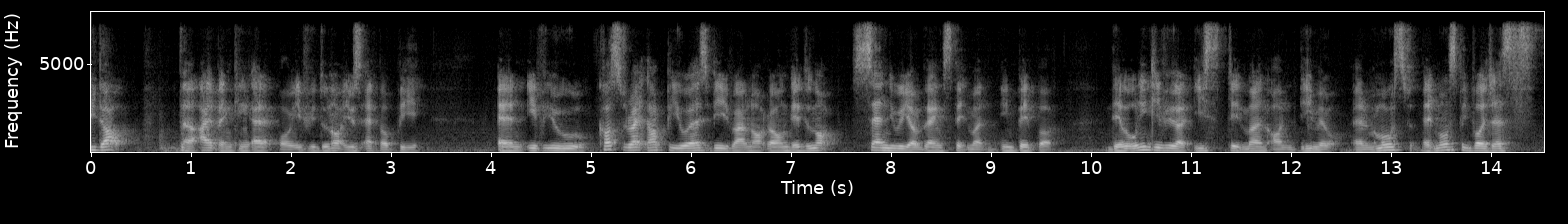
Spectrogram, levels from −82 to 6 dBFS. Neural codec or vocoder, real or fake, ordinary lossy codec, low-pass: codec, 16 kHz in and 24 kHz out, 0.8 kbps, FocalCodec, streaming, 65536 codes; fake; none; 7.2 kHz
